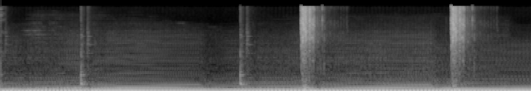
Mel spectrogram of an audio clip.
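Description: Heavy footsteps thud slowly on a hard floor.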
